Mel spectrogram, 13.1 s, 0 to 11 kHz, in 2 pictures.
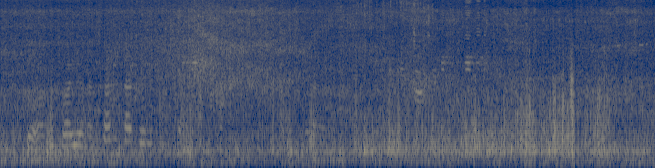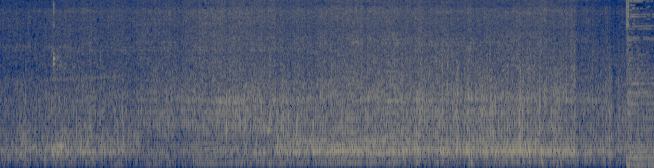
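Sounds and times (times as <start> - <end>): vehicle engine driving: 12.8 - 13.0.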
